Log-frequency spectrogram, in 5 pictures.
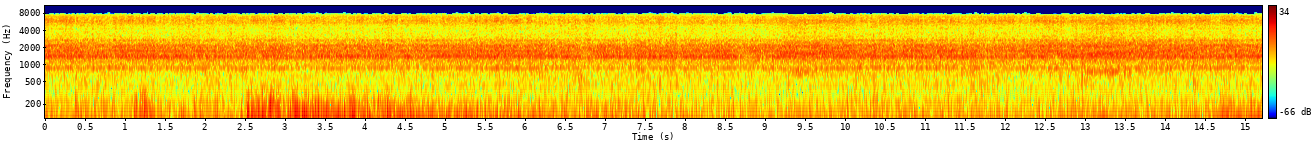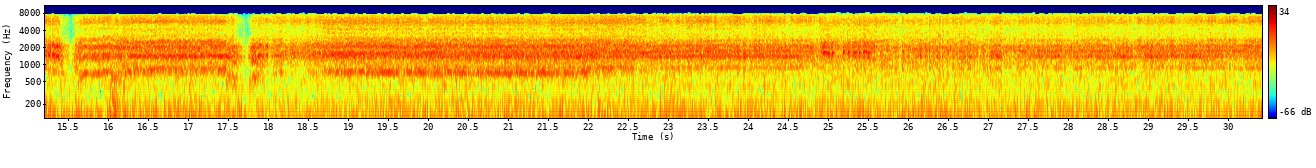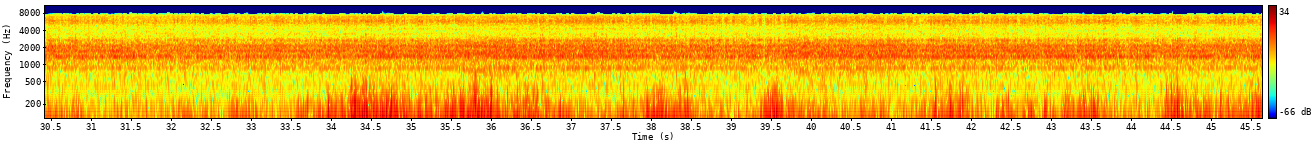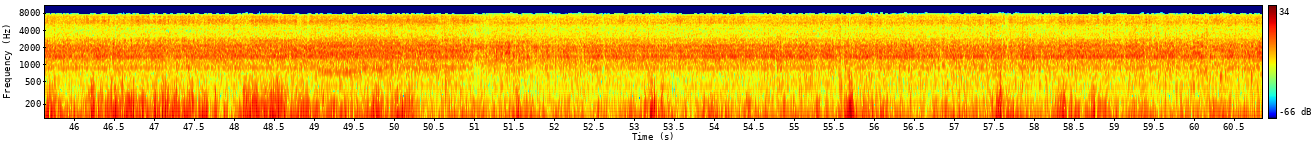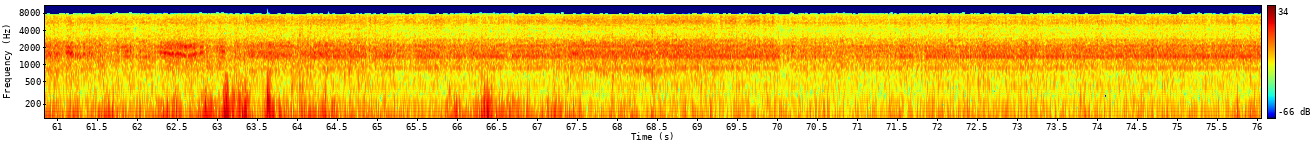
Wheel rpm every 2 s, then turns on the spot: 230, 230, 240, 230, 230, 230, 230, 220, 170, 180, 210, 230, 230, 230, 230, 230, 230, 230, 230, 230, 230, 230, 230, 230, 230, 230, 230, 230, 230, 230, 230, 220, 230, 230, 220, 230, 230, 230.
none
